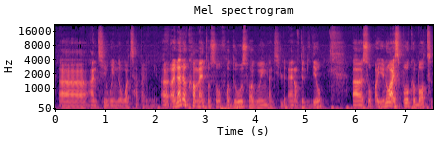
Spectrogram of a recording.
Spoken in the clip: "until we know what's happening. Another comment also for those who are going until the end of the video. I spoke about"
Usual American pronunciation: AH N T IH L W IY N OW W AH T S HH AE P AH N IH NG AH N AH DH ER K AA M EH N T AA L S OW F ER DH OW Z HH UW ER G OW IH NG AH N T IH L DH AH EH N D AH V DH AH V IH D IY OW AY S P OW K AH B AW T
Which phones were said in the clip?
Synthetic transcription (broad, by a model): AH N T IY L W IY N OW W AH T S HH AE P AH N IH NG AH N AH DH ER K AA M EH N T AA L S OW F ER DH OW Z HH UW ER G OW IH NG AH N T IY L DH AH EH N D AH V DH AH V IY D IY OW AY S P OW K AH B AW T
